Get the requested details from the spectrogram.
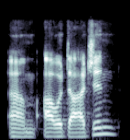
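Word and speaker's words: Awadagin: Your husband, Awadajan, correct me if I'm wrong in that pronunciation. I'm horrible with names. – Perfect.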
